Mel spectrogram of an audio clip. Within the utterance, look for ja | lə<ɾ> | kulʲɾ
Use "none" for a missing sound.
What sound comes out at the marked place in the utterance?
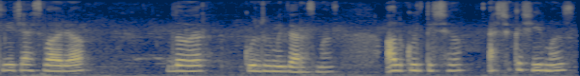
ɾ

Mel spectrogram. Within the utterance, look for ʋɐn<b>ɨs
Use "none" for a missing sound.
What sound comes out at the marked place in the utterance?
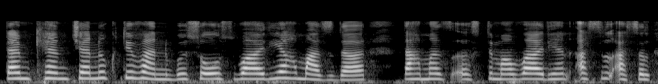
b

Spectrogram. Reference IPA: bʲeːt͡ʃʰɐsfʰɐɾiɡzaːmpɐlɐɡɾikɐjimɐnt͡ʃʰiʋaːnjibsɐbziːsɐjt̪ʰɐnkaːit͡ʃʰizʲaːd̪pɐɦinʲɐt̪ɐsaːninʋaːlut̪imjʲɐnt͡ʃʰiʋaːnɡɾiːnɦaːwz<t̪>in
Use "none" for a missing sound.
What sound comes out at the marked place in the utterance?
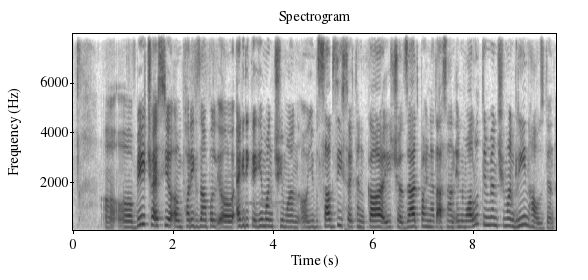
d̪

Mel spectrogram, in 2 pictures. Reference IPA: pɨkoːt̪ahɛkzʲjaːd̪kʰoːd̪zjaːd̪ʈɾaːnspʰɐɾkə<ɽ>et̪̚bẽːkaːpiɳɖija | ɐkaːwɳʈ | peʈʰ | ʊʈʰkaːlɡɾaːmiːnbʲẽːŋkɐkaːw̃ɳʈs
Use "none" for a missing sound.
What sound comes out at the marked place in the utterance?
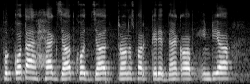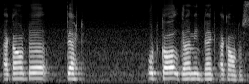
ɾ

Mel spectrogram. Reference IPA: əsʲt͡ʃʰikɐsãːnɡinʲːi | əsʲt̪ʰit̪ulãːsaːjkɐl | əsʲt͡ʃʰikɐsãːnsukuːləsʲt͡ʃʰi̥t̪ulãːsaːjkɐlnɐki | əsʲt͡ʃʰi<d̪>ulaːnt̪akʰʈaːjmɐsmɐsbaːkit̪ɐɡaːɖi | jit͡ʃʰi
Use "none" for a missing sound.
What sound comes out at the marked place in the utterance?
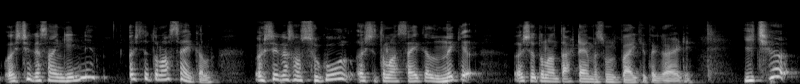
t̪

